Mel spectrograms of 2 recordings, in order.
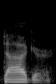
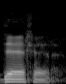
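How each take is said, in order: First: It is said with an English pronunciation. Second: It is said with a rustic Arabic pronunciation. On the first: "when he's saying it in English" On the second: "he speaks Arabic in a real peasant sort of way"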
